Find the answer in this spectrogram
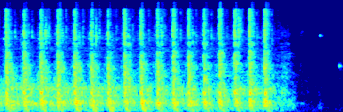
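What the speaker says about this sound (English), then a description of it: "And just lots of long lines of top stitching now." A sewing machine runs steadily while top stitching a knit project, a rapid, even run of needle strokes up close that stops abruptly near the end, leaving near silence with a couple of faint ticks.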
